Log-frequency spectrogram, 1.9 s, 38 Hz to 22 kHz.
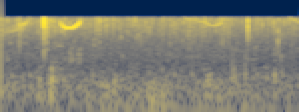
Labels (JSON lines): {"label": "biophony, dolphin", "recorder": "SoundTrap 500"}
